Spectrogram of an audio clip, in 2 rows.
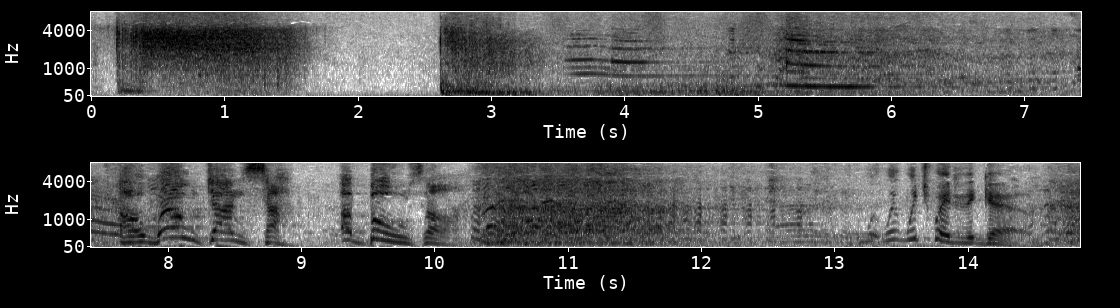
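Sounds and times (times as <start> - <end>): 
depth charges fired from a ship: 0.0 - 1.9, 2.6 - 7.4
roaring rumble: 2.6 - 7.6
laughter: 4.6 - 8.4, 10.0 - 14.8
speech: 7.7 - 11.2, 13.6 - 14.8.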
